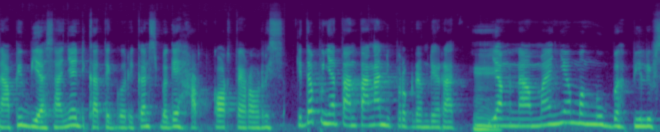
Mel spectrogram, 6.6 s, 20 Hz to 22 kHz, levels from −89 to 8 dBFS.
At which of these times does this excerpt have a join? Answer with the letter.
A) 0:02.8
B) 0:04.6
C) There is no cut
A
